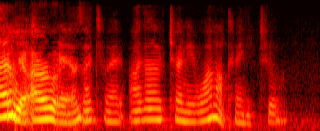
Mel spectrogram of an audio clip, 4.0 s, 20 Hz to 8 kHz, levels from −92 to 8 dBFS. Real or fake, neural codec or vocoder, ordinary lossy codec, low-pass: fake; codec, 16 kHz, 1 kbps, FunCodec, trained on Chinese and English, 50 frames a second; Opus, 16 kbps; 7.2 kHz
